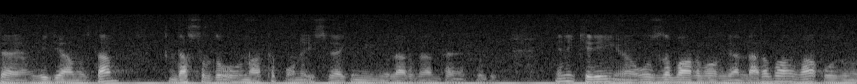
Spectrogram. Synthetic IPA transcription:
avid̪ejomɪzd̪an | d̪ast̪ʊɾd̪a̰ʔoɾnat̪ʰɪpʊnɪɪsɪd̪aɡʲɪminulaɾɪbɪlant̪ʰanɪʃʊld̪ɪkʲ | enɪkʲʰeɾɪŋɵzɪd̪abɒlˠɪbɒɾɡʲanlaɾɪbɒɾvaʔɵzɪmɪ

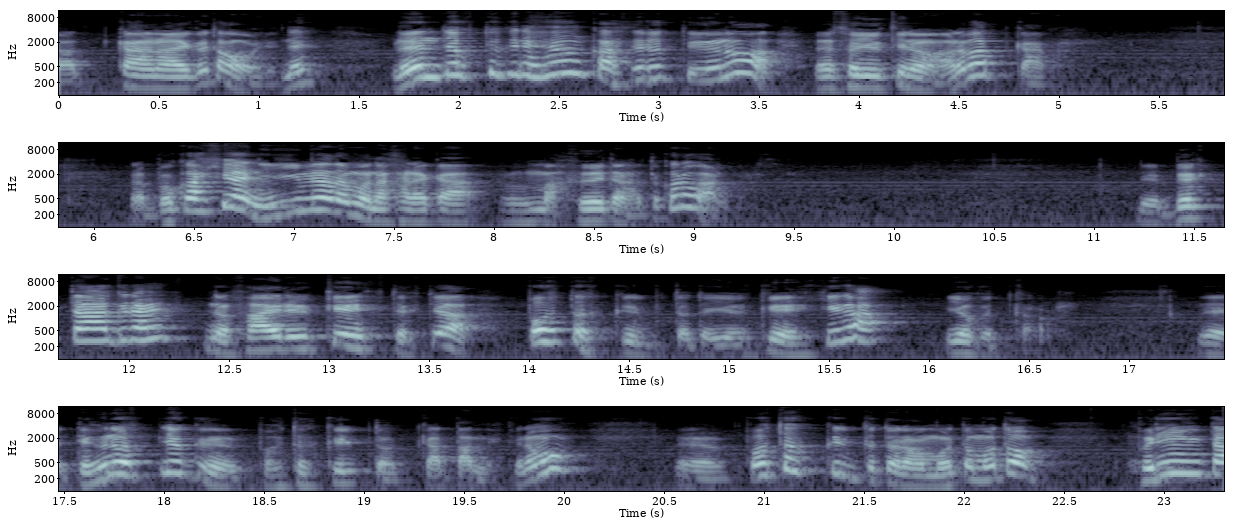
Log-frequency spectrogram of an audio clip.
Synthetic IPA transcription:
at͡sɨ̥kanaiko̞t̪oɡao̞id̪esɨne | ɾẽ̞nzo̞kɯ̟t̪e̞kʲiɲ̟iɦãŋkasseɾɯ̟t̪ːe̞jɯ̟ːno̞βaso̞ːjɯ̟ːkʲinõːaɾebat͡sɨ̥ka̰emasɨ̥ | kaɾabo̞kaɕiβaɲ̟iɡimʲinad̪o̞mo̞nakanakama̰ɸɯ̟e̞t̪anat̪o̞ko̞ɾo̞ɡa̰ːɾʲimasɨ̥ | d̪e̞be̞kɯ̥t̪aːɡɯ̟ɾaçino̞ɸaiɾɯke̞ːhe̥kʲi̥t̪o̞çʲi̥t̪e̞β̞apo̞sɨ̥t̪o̞sɯ̥kɯɾʲipɯ̥t̪o̞t̪o̞jɯ̟ːke̞ːhe̥kʲiɡa | jo̞kɯ̟t͡sɨ̥ka̰ | d̪e̞t̪e̞ɸɯ̟no̞sɾʲo̞kɯ̟nipo̞st̪o̞sɯ̥kɯ̟ɾʲipɯ̥t̪ot͡sɨ̥kat̪ːãnd̪esɨ̥ke̞d̪omo̞ | epo̞st̪o̞sɯ̥kɯɾʲipɯ̟̥t̪ot̪onaβamo̞t̪o̞mo̞t̪o | pɯ̟ɾʲĩnt̪

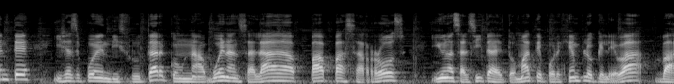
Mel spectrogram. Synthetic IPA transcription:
nt̪e̞ | iʒas̬e̞pwe̞ð̞e̞nd̪isfɾut̪aɾko̞nunaβwe̞naensalað̞apapasa̰ro̞s | ḭunasalsit̪að̞e̞t̪o̞mat̪e̞po̞ɾe̞xe̞mplo̞ke̞lḛβaβa

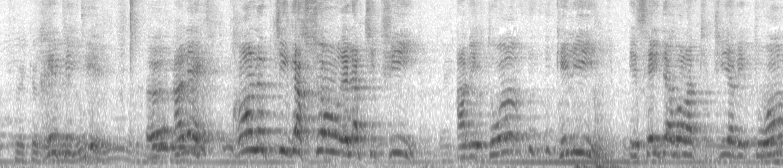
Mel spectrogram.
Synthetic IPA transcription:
ʁepet̪eøalɛkspχɑ̃ləpə̥t̪iɡaʁsɔ̃elapət̪it̪fij | avɛkt̪wakeliesɛjd̪avwaʁlapə̥t̪i̥t̪fijavɛk̚t̪wa

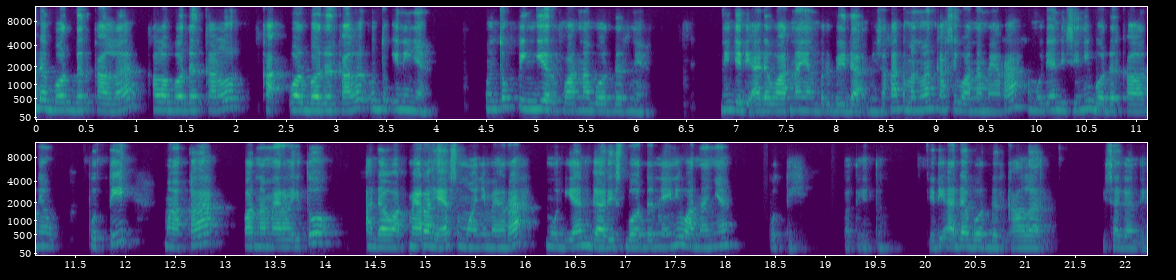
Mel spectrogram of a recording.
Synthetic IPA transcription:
adabɔrdərkalərkalawbɔrdərkalorkawarbɔrdərkalərunt̪ʊkiniɲa | unt̪ʊk̚piŋɡɪrwarnabɔrdərɲa | inid͡ʒadiadawarnajaŋbərbedamis̬alkant̪əmənt̪əmankasɪhwarnameɾahkəmudiandisinibɔrdərkalərɲa | put̪ɪh | makawarnameɾahit̪u | adaameɾahjasəmuaɲameɾahkəmudianɡaɾɪsbɔrdərɲainiwarnaɲa | put̪ɪh | ssəpərt̪iːt̪u | d͡ʒadiadabɔrdərkalər | b̥isaɡant̪ik

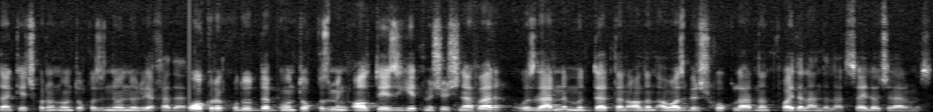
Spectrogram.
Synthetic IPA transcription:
d̪ankʲʰe̞t͡ʃqʰʊɾɪnont̪ʰoqːɨznɵlnɵlɡʲaqʰɑd̪aɾokɾɪkʲχʊd̪ʊd̪ɪd̪aont̪ʰoqːɨzmɪŋɒlˠt̪ʰɪjʏzje̞t̪mɪʃʊt͡ʃnafaɾɵ̰zlaɾɪnɪmʊd̪ːat̪ʰːanʔɒlˠd̪ɪnɒwɒzbe̞ɾɪʃʊ̥qʊqʰlˠaɾɪd̪anfɒjd̪aland̪ɪla̰ɾsajlɒwt͡ʃʰɪlaɾɪmɪz̥

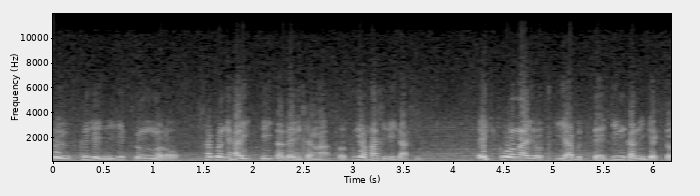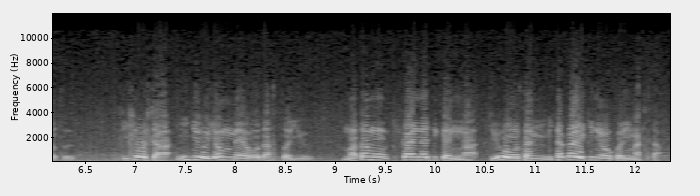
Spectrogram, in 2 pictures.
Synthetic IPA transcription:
aɾɯ̟kɯ̟ʑiɲ̟iʑɨpːɯ̟̃ŋɡo̞ɾo̞ | ɕaɡo̞ɲ̟ihait̪ːe̞it̪ad̪ẽ̞ɰ̃ɕaɡaso̞t͡sɨɡʲo̞ɦaɕiɾʲid̪aɕḭ | e̞kʲi̥ko̞ːnaio̞t͡sɨ̥kʲijabɯ̟t̪ːe̞d͡ʑĩŋkaɲ̟iɡe̞kʲi̥t̪o̞t͡sɨ | ɕiɕo̞ːɕaɲ̟iʑɨːjõ̞mːe̞ːo̞d̪asɨ̥t̪o̞jɯ̟̰ː | mat̪amo̞kʲi̥kainad͡ʑikẽ̞ŋɡat͡ɕɨːo̞ːsẽ̞mːʲit̪akaek̬ʲiɲ̟io̞ko̞ɾʲimaɕi̥t̪a̰

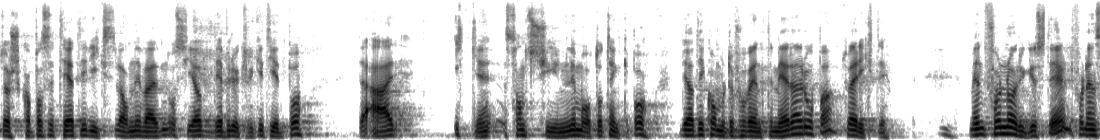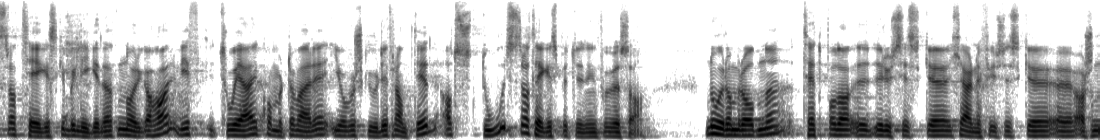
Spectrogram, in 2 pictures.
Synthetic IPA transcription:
st̪œʂʈkʰɑpɑsɪt̪ʰeːt̪ɪɾiːkə̥slɑnːəɪʋæɾd̪n̩ɔ̰siːɑt̪̚d̪ɛbɾʉːkəɾʋɪɪkːət̪ʰiːd̪̚pʰɔ | d̪̥ɛ̰ʔæɾ | ɪkːəsɑnsyːnlɪmoːt̪əɔt̪ʰɛŋkə̥pɔfɔɖiːɑt̪ʋ̪ɪkʰɔmːəʈɪlɔfɔɾʋɛnt̪əmeːɾæʉɾuːpɑt̪ʰːæɾɪkt̪ɪ | mɛnfɔɳɔɾɡəsd̪eːlfɔɖɛnst̪ɾɑt̪ʰeːɡɪskəbəlɪɡənheːt̪n̩nɔɾɡəɦɑɾʋɪt̪ʰɾuːɾjæɪkʰɔmːəʈɪlɔʋæːɾəʔɪoːʋəʂkʉːlɪfɾɑmt̪ʰiːd̪ɑ̰t̪st̪uːɾst̪ɾɑt̪ʰeːɡɪsk̚bət̪ʰyːd̪nɪŋfɔɾʉːɛsɑ̰ː | nuːɾɔmɾoːd̪ənət̪ʰɛt̪ːpʰɔd̪ɾʉsɪskəçæːɳəfyːsɪskəɑ̰ʂʊn

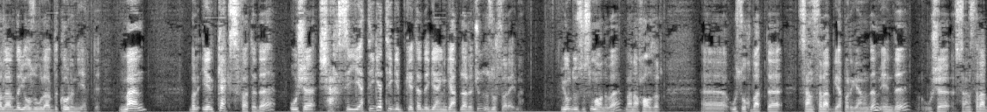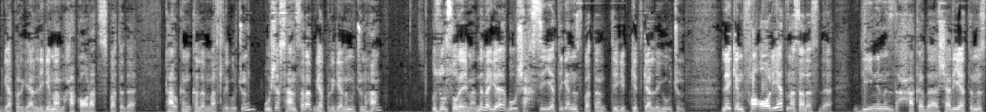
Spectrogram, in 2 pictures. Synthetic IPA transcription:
alaɾd̪ajɒzʊwlaɾd̪akʲʰɵɾɪnjap̚t̪ʰɪman | bɪɾe̞ɾkʲʰakʲsɪ̥fat̪ʰɪd̪aoʃaʃaχsɪjːat̪ʰɪɡʲat̪ʰɪɡʲɪp̚kʲʰe̞t̪ʰad̪ɪɡʲanɡʲaplaɾʊt͡ʃʰʊnʊzʊɾsoɾa̰jma̰njʊlˠd̪ʊzʊsmɒnovamanahɒzɪɾ | ʊsʊhbat̪ːasansɪɾap̚ɡʲapɪɾɡʲanɪd̪ɪme̞nd̪ɪ | o̰ʃasansɪɾap̚ɡʲapʰɪɾɡʲanlɪɡʲɪmamhɑqʰɒɾat̪sɪ̥fat̪ʰɪd̪at̪ʰalˠqɨnqʰɨlˠɪnːaslɪɡʲɪʊt͡ʃʰʊnoʃasansɪɾap̚ɡʲapʰɪɾɡʲanɪmʊt͡ʃʰʊnɦam | ʊzʊɾsoɾajmanːɪmaɡʲabʊʃaχsɪjːat̪ʰɪɡʲanɪsbat̪ʰant̪ʰe̞ɡʲɪp̚kʲe̞t̪kʲanlɪɡʲɪʊt͡ʃʰʊnle̞kʲɪnfaʔɒlˠijat̪masalasɪd̪a̰d̪ɪjnɪmɪzhɑqʰɨd̪aʃaɾijat̪ʰɪmɪz

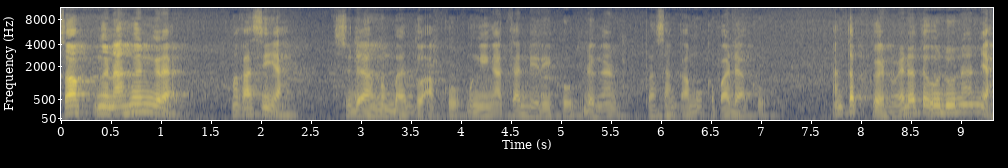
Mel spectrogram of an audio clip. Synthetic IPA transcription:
sɔk̚ŋənaɦənɡəɾaʔ | makasijah | sudahməmbant̪uʔa̰kuməŋiŋat̪̚kandiɾikudəŋanpəɾasaŋkamukəpadaku | ʔa̰nt̪əp̚kənwedat̪əudunanja

